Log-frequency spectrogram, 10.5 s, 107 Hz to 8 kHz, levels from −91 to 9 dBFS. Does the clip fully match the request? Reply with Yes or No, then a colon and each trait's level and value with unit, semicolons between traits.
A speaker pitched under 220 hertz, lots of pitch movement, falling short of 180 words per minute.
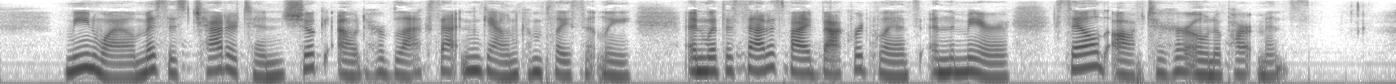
No: high, 190 Hz; average, 3.9 semitones; average, 145 wpm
